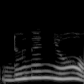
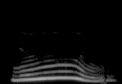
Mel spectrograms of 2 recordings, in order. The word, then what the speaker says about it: 눈: 자, 눈은요, 우리 눈이라고 쓰고요. 두 가지로 읽지요. 눈 혹은 눈. 자, 장단이 있습니다. 겨울에는 눈이 옵니다. 그 다음, 눈이 아파요. 자, 이렇게 길고 짧게 발음하는 것도 익혀주시기 바랍니다.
